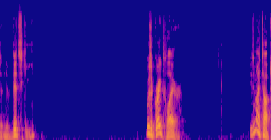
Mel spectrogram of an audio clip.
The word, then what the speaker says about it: Nowitzki: Dirk, I pronounce it Nowitzki.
